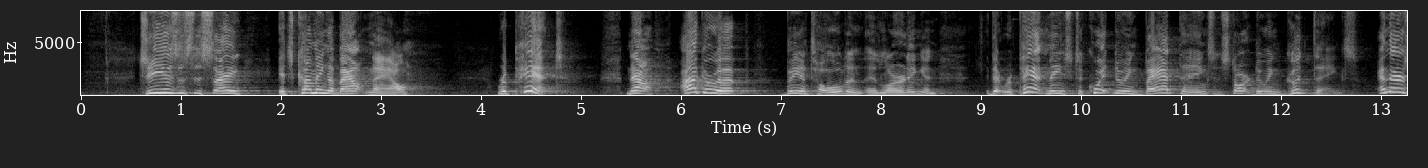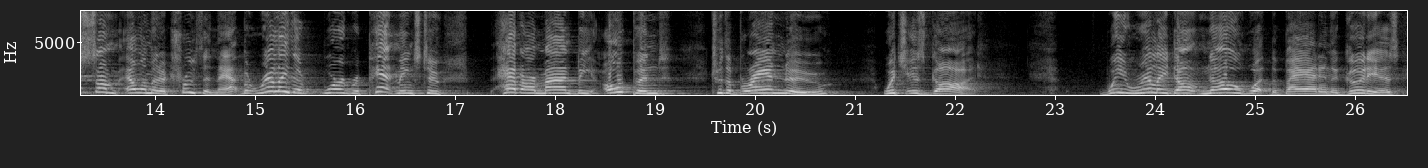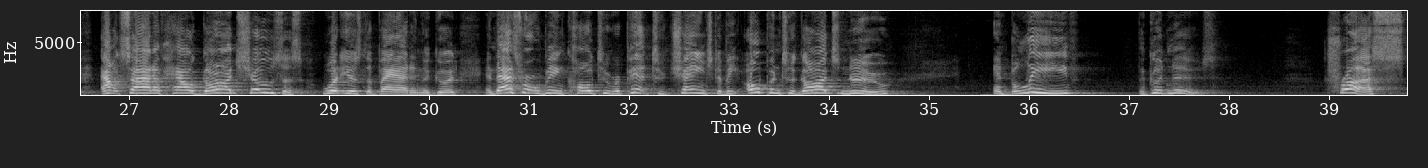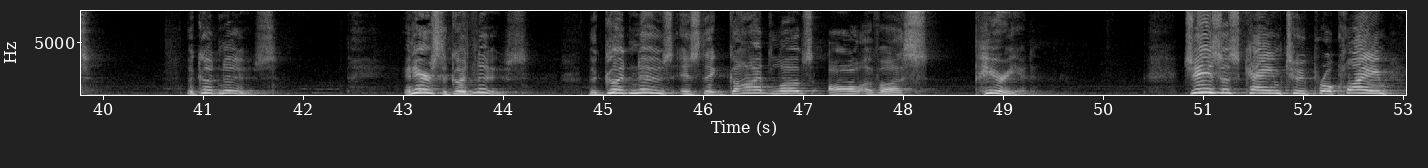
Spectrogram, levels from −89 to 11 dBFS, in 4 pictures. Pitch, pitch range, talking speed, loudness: 255 Hz, 205-290 Hz, 145 wpm, -19 LUFS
